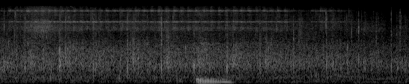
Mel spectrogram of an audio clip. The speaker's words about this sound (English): I think everyone in the world should have one big party and become friends. Yeah, you can clap for that, absolutely.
